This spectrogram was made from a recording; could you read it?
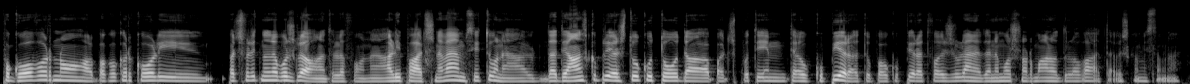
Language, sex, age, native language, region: Slovenian, female, 30-49, Slovenian, Primorsko-notranjska region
